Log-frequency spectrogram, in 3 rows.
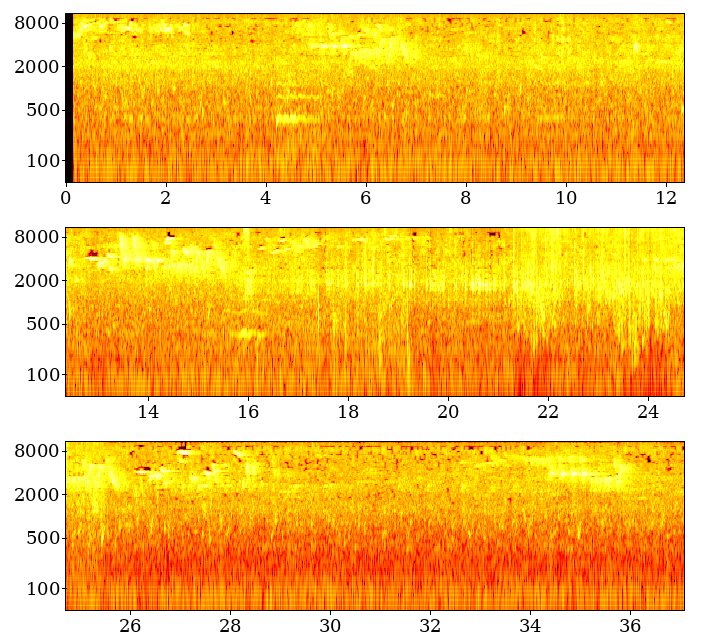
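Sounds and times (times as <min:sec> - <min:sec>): birds chirping: 0:04.0 - 0:25.8
water splash: 0:15.2 - 0:25.6.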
